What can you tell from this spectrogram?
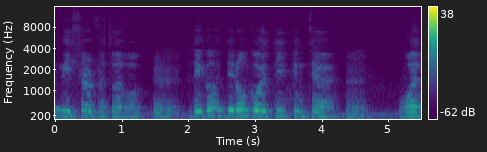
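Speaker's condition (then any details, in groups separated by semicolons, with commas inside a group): Cerebral palsy; with developmental delay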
